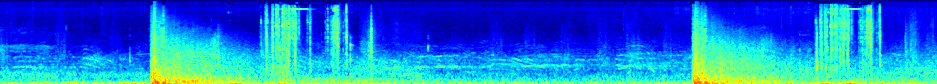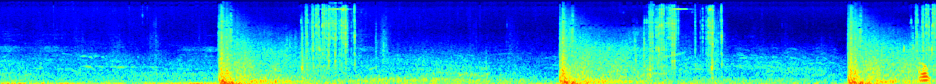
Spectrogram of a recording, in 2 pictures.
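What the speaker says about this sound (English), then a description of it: "Let's get the sniper rifle." Loud, sharp sniper rifle shots ring out in the shooter game Medal of Honor: Above and Beyond, about five widely spaced cracks, each followed by a decaying echo over steady game ambience.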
